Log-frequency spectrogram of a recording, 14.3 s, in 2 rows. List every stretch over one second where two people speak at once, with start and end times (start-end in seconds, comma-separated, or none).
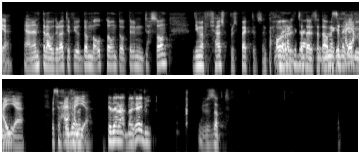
5.5-7.4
